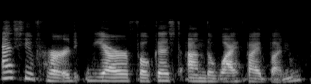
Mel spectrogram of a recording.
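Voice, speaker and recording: A woman instructor talking through a software tutorial step by step, in a conversational, explanatory way. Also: deep voice, sing-song, normal speed, lo-fi sound.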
